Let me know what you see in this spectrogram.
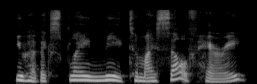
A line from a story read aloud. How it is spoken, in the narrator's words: he murmured with something of a sigh of relief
